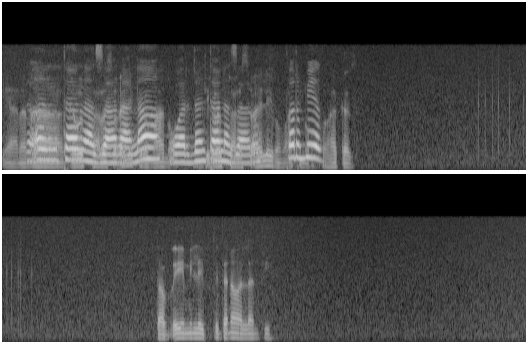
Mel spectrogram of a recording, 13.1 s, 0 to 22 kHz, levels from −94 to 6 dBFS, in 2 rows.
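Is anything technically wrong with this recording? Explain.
Yes. From 5.95 to 6.93 s, likely interference or a faulty connection injects a train of clicks: about ten similar pulses at an irregular 10.3 per second, popping a few decibels above the speech.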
